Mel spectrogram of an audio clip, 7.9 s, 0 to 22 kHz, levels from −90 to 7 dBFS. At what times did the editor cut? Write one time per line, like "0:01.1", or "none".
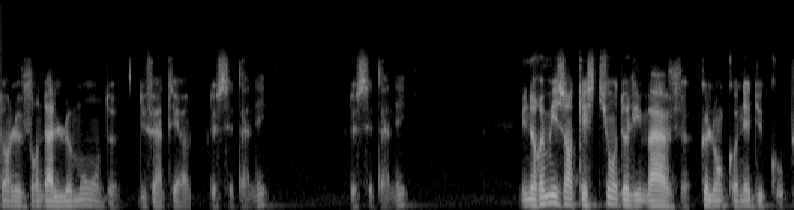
0:01.3
0:01.9
0:03.5
0:06.9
